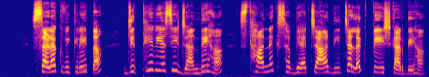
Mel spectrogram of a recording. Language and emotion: Punjabi, happy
